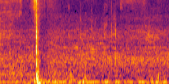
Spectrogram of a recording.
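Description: A hinged storage lid on a pontoon boat's lounge seat shut, giving a single sharp thud about half a second in, over a steady low hum.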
